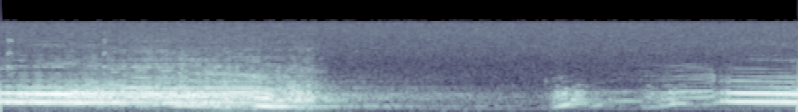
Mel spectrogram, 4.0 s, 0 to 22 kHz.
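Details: Lions of the Birmingham Boys coalition roaring at a dam in Djuma Game Reserve, Sabi Sand, by Kruger Park, South Africa, at night on 11–12 August 2016; a long harmonic moaning roar fades, a pause, then rising rough calls resume.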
